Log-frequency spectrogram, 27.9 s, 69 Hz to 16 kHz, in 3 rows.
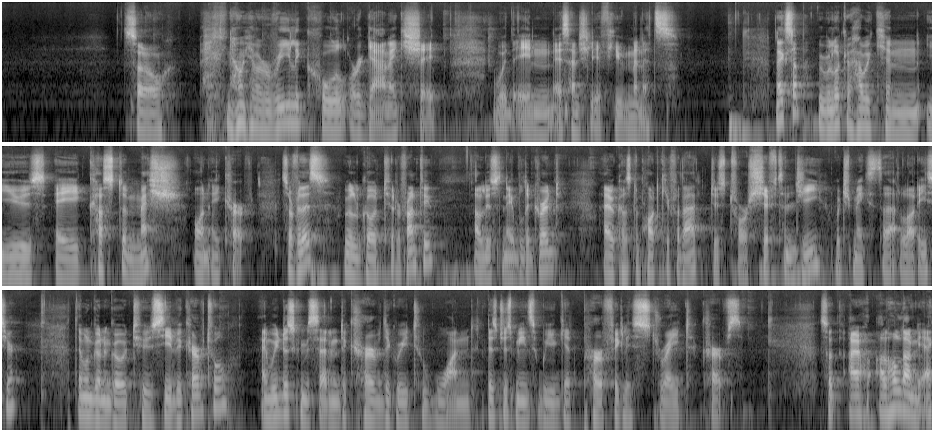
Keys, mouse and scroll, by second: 1.5 alt+click, 2.1 alt+right click, 2.6 alt+click, 2.9 alt+middle click, 3.3 alt+click, 4.4 alt+right click, 4.6 alt+middle click, 7.2 Delete, 12.4 space, 13.3 f, 13.8 shift+g, 14.5 shift+g, 14.6 alt+middle click, 14.8 alt+right click, 15.5 alt+middle click, 16.9 shift+g, 27.1 x.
